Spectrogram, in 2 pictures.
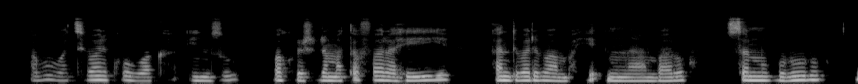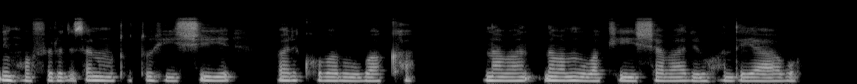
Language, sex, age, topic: Rundi, female, 36-49, education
